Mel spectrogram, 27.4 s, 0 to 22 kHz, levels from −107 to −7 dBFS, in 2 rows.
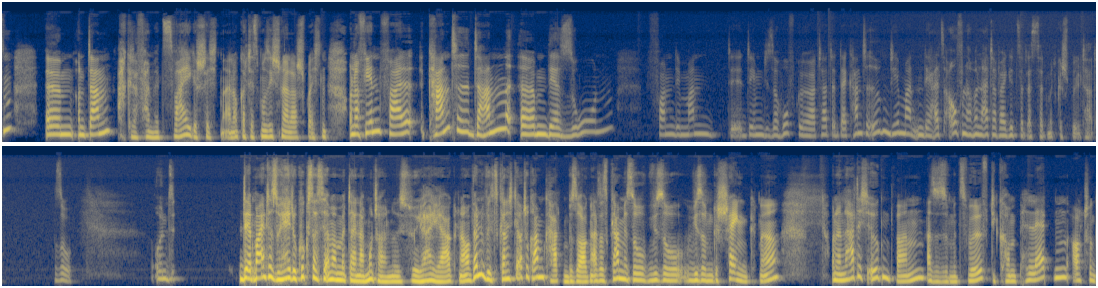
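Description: Around 7 s the speaker seems to back away from the mic, and the level drops by about 21 dB. From 6.86 to 12.78 s you can hear the automatic gain rising as the AGC notices the quieter input and slowly pushes its gain up by about 11 dB. It's a slow swell rather than a jump, and the room noise climbs right along with the voice. That shared lift gives it away as gain riding, not the talker coming back.

Then the reverse happens. The speaker seems to move again around 15.5 s, and from 16.58 to 23.48 s there's automatic gain falling. The AGC winds its gain back down by about 8 dB over nearly seven seconds, so the voice gradually sinks. The background sinks with it, which again points to the gain stage doing the work rather than the person moving.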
